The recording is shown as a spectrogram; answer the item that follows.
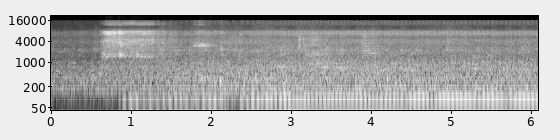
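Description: TVS Apache RTR 160's single-cylinder fuel-injected engine being started on the electric starter after a throttle body clean. It catches about a second in and settles into a steady fast idle around 2000 rpm.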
